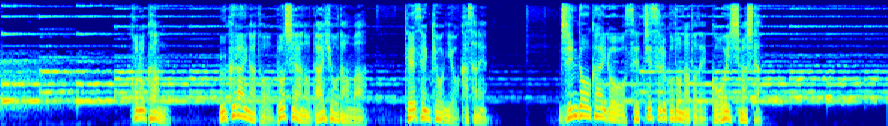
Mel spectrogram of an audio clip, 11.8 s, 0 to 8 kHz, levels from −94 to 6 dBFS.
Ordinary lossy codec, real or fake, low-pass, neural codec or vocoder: none; fake; 7.2 kHz; vocoder, 44.1 kHz, 128 mel bands every 256 samples, BigVGAN v2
